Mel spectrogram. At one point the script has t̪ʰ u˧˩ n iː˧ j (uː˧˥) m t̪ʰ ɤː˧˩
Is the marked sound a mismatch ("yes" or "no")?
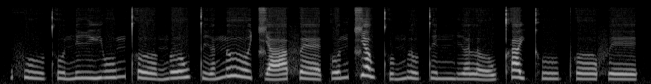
no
